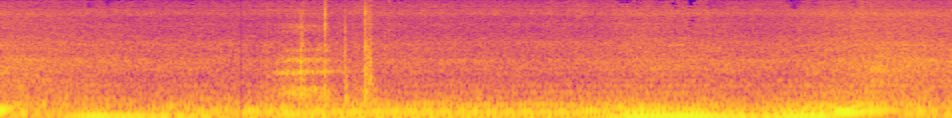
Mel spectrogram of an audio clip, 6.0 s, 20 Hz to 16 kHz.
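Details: 2010 Jeep Compass after repairing a no-start caused by a corroded ASD relay box: the engine catches and holds a steady low hum, revs up cleanly twice and settles back with no miss or knock; still needs new spark plugs.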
